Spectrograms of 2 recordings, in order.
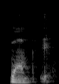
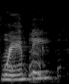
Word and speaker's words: Rampy: Have a motion by Commissioner Smith to close and flag case number 31, seconded by Commissioner Wampy. Am I saying it wrong? Yes, Rampy.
